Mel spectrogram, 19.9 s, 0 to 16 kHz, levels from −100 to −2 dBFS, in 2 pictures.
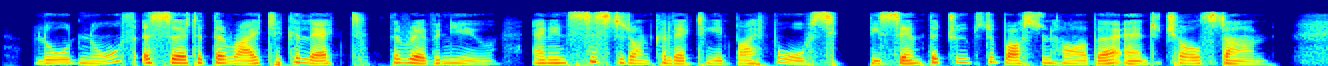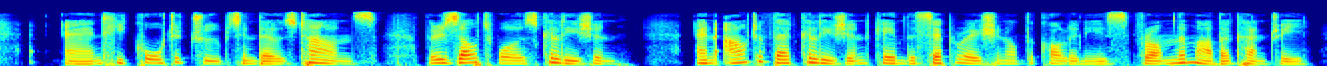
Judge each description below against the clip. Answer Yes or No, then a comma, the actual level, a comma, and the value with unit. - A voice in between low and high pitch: Yes, medium, 170 Hz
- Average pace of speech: Yes, average, 155 wpm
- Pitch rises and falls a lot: No, average, 3.7 semitones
